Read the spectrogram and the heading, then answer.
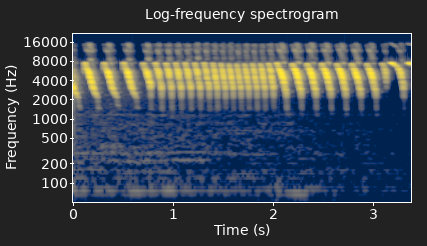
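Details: A Russian canary sings a training song: a fast, bright trill of sharply falling notes, about eight per second, ending on a longer sweeping note.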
